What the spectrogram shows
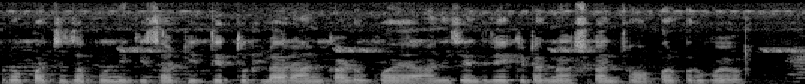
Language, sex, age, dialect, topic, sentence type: Marathi, male, 18-24, Southern Konkan, agriculture, statement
